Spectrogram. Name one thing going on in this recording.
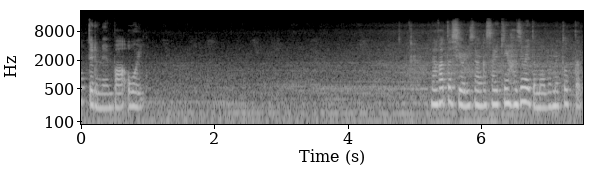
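A young woman speaks close by, calmly and cheerfully.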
